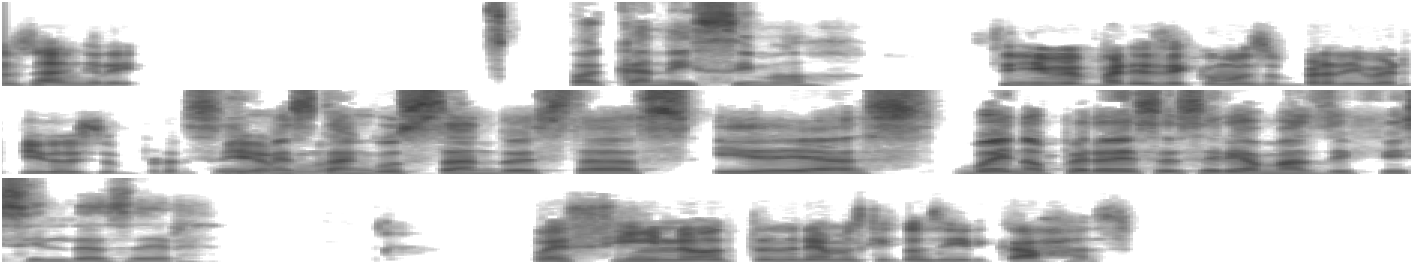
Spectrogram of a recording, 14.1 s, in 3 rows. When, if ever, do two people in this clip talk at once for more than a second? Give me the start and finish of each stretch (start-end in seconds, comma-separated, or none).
none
